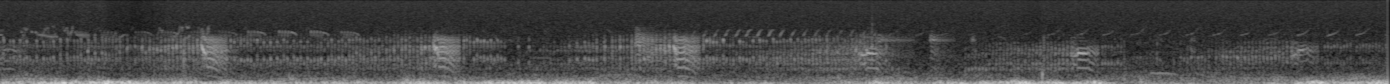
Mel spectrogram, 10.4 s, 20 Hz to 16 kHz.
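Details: Hidden European storm petrels in nest burrows, Skokholm, Pembrokeshire, Wales, daytime on 5 June 2013: rolling low churr with repeated sharp hiccup breaks every one to two seconds, and high twittering of other birds in the background.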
